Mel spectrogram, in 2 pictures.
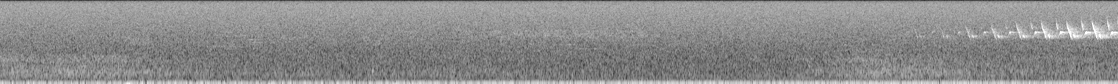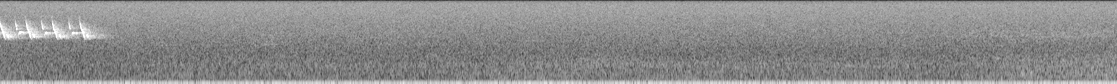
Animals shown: Ovenbird (Seiurus aurocapilla)

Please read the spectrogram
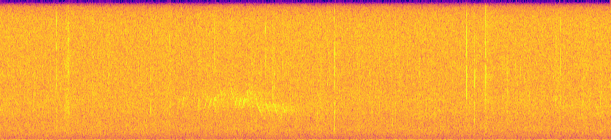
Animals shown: Mourning Warbler (Geothlypis philadelphia)

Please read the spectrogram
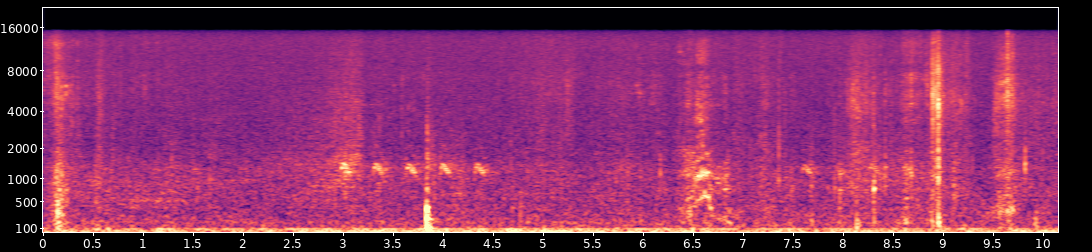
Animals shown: American Crow (Corvus brachyrhynchos)

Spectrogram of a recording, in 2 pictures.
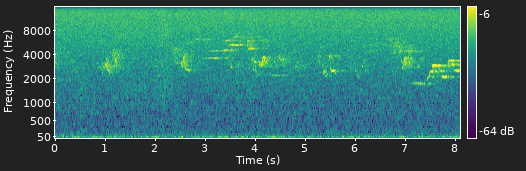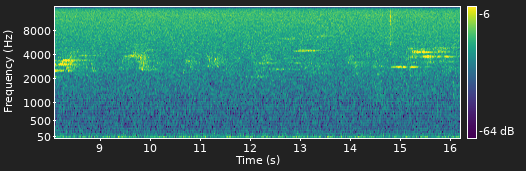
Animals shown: Hermit Thrush (Catharus guttatus)
Black-throated Green Warbler (Setophaga virens)
Red-eyed Vireo (Vireo olivaceus)

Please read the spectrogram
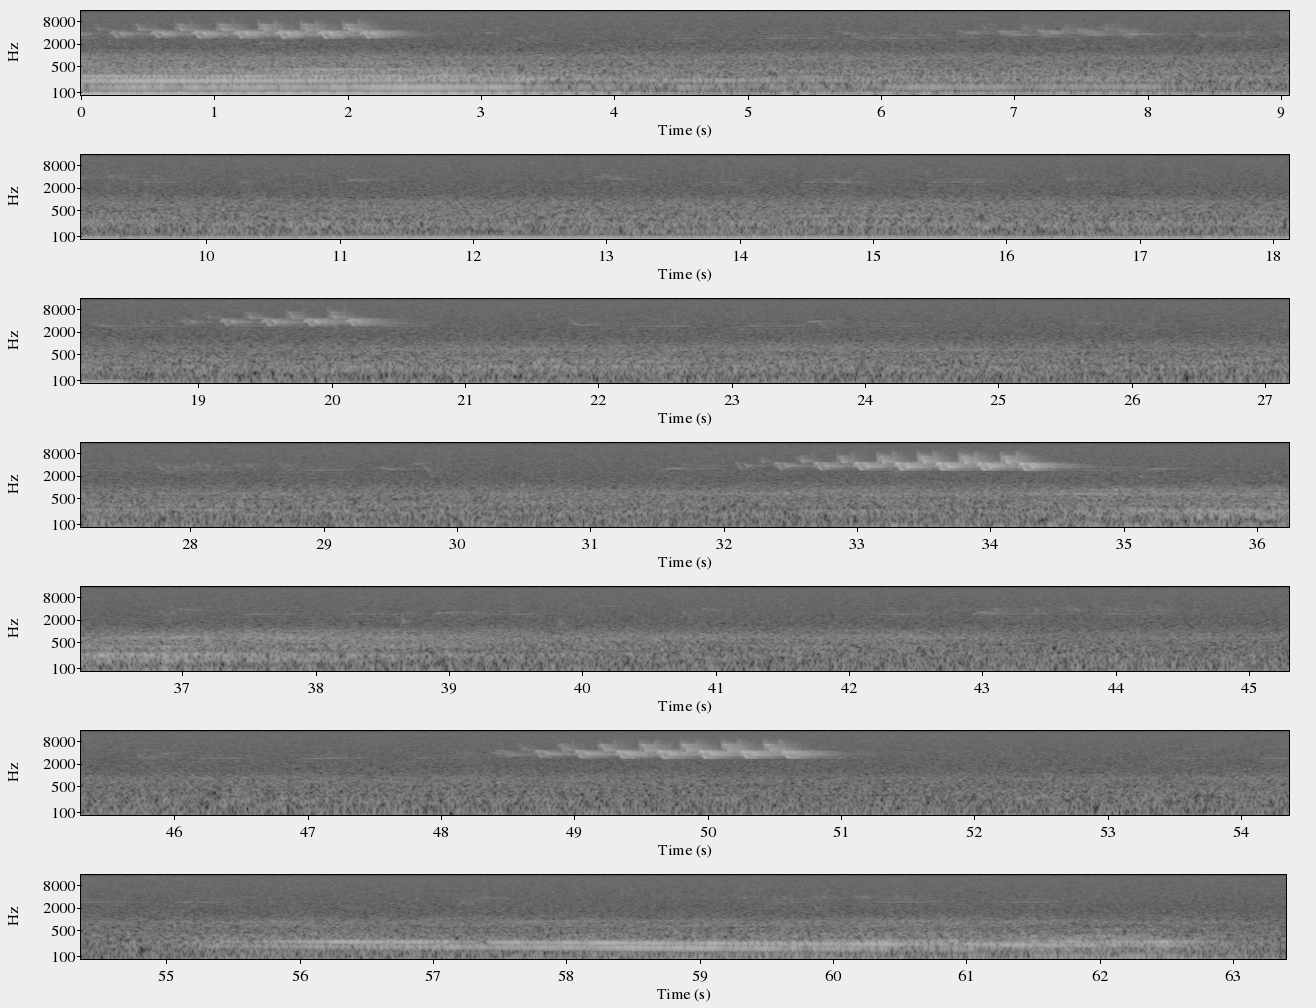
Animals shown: Red-breasted Nuthatch (Sitta canadensis)
Blue-headed Vireo (Vireo solitarius)
Ovenbird (Seiurus aurocapilla)

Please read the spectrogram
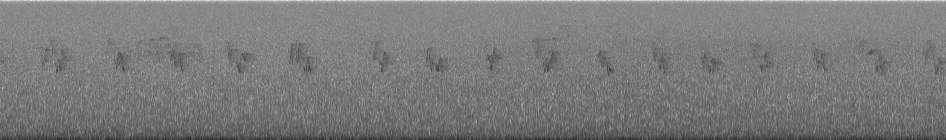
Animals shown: American Redstart (Setophaga ruticilla)
Red-eyed Vireo (Vireo olivaceus)

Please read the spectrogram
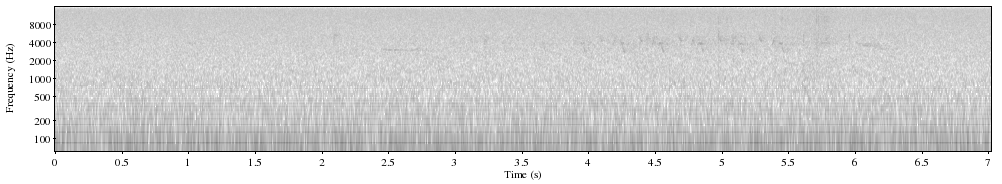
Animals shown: Ovenbird (Seiurus aurocapilla)

